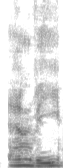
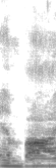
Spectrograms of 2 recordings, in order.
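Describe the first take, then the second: First: It is said the ordinary modern way. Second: It is said in an older way.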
